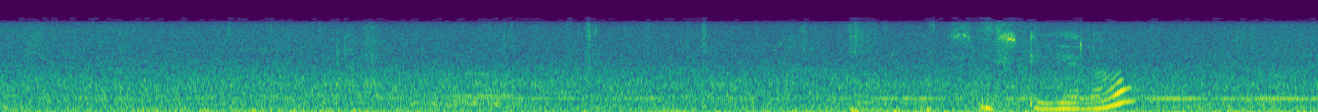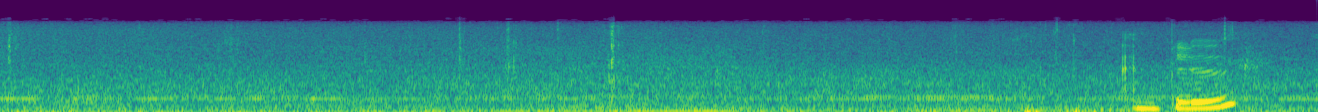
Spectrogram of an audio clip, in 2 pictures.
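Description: Paws patter and rustle on grass.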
